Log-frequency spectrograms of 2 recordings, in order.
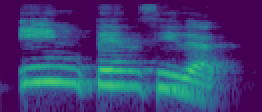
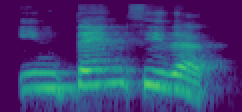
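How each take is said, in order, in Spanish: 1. El acento está en la primera sílaba. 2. El acento está en la segunda sílaba. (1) "si la tuvieran en, en la primera I, sonara así" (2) "si la tuviera en la, en la sílaba ten, sonara así"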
